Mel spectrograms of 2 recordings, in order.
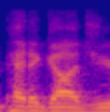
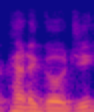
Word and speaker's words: pedagogy: older version of western pedagogy or pedagogy depending on your pronunciation is that it's all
